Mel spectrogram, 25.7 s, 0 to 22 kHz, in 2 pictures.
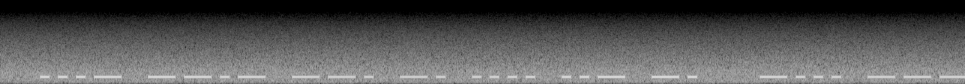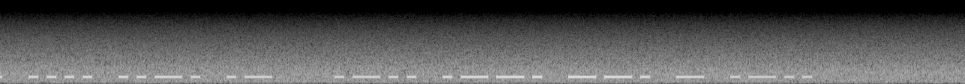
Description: Morse code, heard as a keyed tone, machine-sent, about 10 wpm, 350 Hz, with radio static and a narrow filter. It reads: VQGNHUN BOHFA LPGTL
